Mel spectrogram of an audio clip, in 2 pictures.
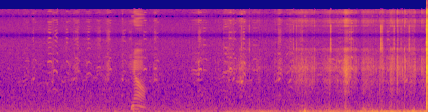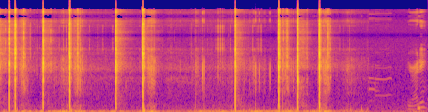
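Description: Canada geese honking as a flock comes over, building from a lone call into many, then a rapid volley of about a dozen shotgun shots from several guns firing at the flock over the last seven seconds.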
